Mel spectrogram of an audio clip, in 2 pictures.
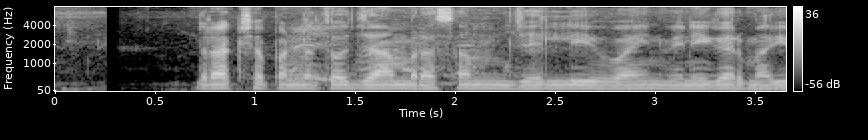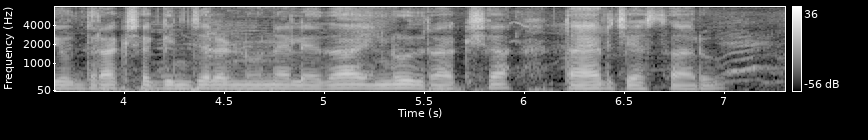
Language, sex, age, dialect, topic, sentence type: Telugu, male, 18-24, Southern, agriculture, statement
